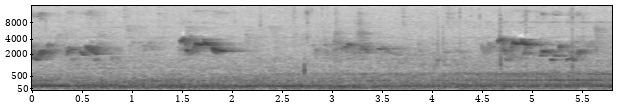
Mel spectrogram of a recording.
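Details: Red-whiskered bulbul used as a decoy to lure and tame a wild bulbul at a fighting trap; three bursts of bright, slurred whistled phrases spaced about one and a half seconds apart, with low rumbling noise beneath.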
